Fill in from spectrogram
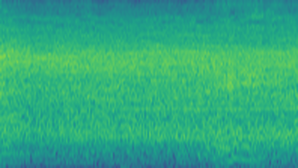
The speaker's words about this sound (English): Listen to that crowd. We play that. That's from pre-COVID, obviously. Play that only to remind you what Donald Trump is missing.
